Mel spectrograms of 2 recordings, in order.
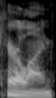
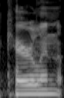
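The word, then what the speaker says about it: Karoline: Levit. So, not Caroline, Carolyn Levit. Yeah.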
